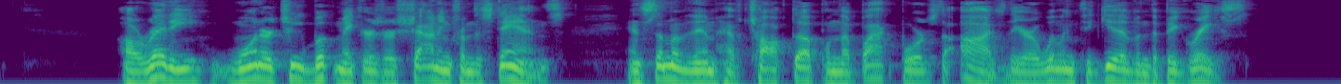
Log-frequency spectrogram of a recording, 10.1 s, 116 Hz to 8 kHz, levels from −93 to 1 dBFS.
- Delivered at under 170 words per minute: No, average, 180 wpm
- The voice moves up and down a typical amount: Yes, average, 3.1 semitones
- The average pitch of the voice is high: No, low, 115 Hz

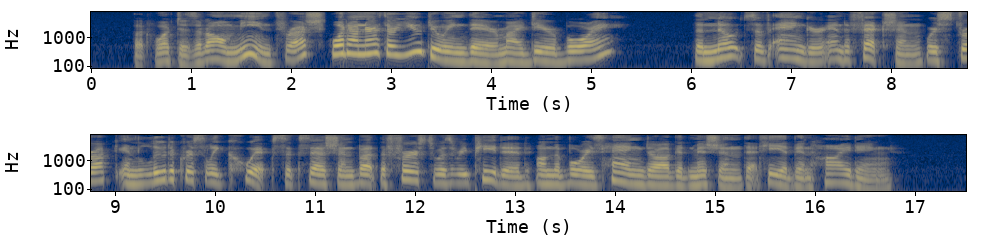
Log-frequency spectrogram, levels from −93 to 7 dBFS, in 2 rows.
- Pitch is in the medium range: Yes, medium, 165 Hz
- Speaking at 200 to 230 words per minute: No, average, 155 wpm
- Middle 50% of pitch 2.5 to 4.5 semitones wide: No, average, 5.3 semitones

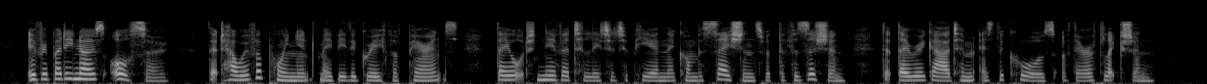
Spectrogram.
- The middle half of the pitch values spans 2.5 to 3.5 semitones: Yes, average, 3.2 semitones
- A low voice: No, medium, 185 Hz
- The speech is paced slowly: No, average, 180 wpm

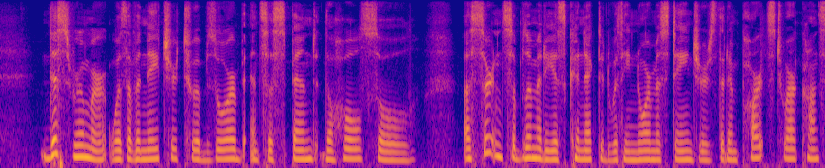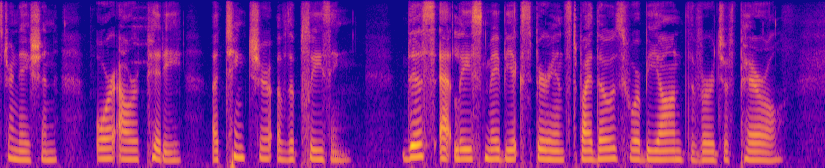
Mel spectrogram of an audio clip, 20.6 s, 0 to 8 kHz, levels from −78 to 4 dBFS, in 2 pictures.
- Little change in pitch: Yes, narrow, 2.1 semitones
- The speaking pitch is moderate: Yes, medium, 165 Hz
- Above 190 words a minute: No, average, 140 wpm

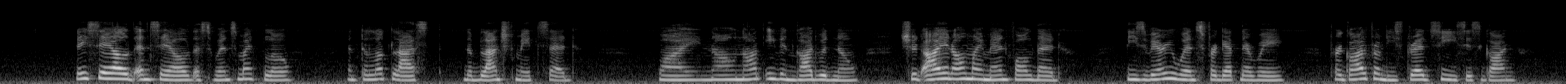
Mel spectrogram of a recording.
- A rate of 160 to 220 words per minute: No, average, 150 wpm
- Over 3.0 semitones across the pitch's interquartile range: No, narrow, 2.4 semitones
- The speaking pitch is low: No, high, 215 Hz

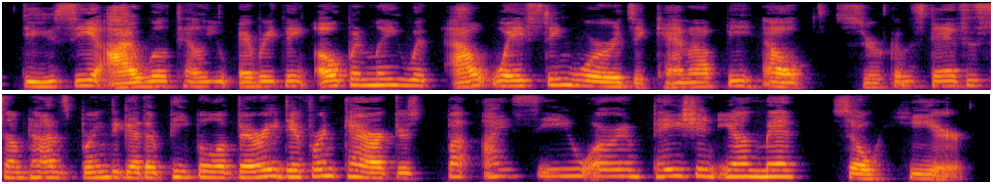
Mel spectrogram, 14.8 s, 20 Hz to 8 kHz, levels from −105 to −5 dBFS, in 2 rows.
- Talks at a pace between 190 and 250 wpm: No, average, 140 wpm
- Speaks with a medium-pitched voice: Yes, medium, 180 Hz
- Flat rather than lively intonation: No, average, 4.4 semitones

